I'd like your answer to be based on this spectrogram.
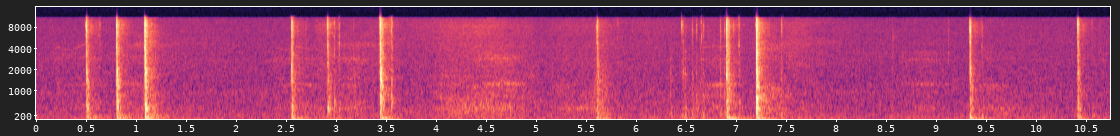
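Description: Fingertips tap the dark plastic keys of an HP laptop keyboard, producing 13 short, dry, bright clicks in irregular clusters separated by quiet pauses. Each tap is brief and sharp with almost no ring, over a low background hiss.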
